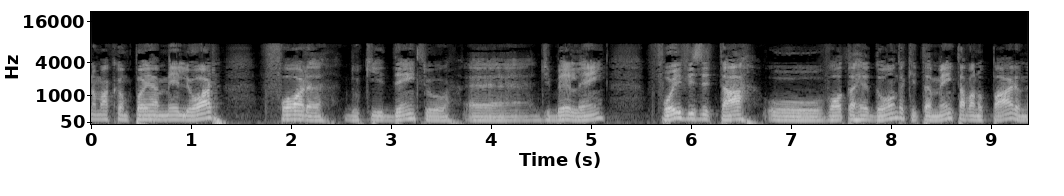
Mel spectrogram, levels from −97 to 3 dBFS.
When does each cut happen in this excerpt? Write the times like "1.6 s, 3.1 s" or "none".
none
